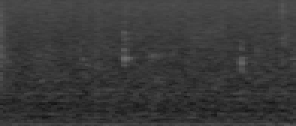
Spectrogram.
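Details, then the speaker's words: WR Smith Grasshopper clock center wheel after broaching its holes, rocked side to side: a few soft light clicks, wheel moving freely up and down with good end shake and turning nicely, a healthy fit. "Now there's the shake. You can see it's moving freely up and down. And it turns nicely. And you can hear it click as you turn it either side to side."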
